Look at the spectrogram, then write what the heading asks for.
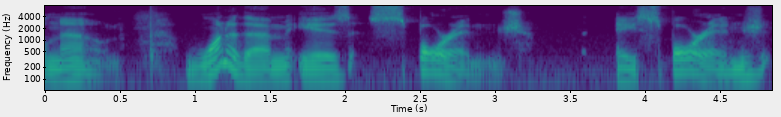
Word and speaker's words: sporange: One of them is sporange.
